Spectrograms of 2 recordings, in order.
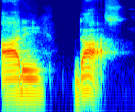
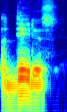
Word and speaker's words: Adidas: was doctor d-a-s-s-l-e-r so adi das is what it is so pretty much mostly only americans say adidas which is acceptable because in america that's what it's called but the rest of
